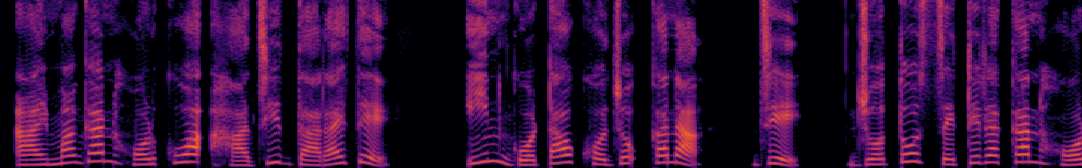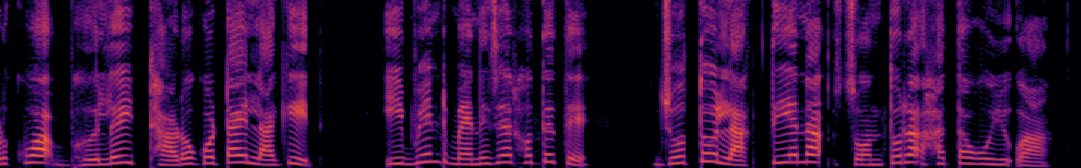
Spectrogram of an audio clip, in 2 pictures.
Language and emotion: Santali, fearful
